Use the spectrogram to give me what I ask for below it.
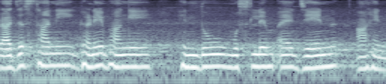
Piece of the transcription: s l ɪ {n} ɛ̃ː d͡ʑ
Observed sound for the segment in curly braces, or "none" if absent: m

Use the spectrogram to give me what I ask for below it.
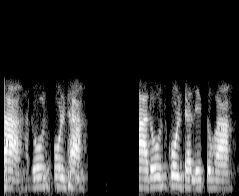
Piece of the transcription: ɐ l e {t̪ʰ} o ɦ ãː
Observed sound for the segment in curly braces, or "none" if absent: t̪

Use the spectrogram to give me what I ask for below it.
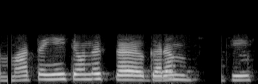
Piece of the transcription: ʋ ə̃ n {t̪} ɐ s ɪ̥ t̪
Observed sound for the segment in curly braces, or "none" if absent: d̪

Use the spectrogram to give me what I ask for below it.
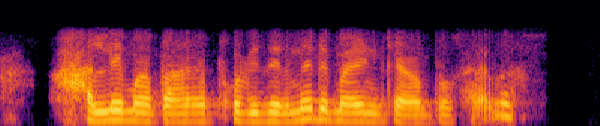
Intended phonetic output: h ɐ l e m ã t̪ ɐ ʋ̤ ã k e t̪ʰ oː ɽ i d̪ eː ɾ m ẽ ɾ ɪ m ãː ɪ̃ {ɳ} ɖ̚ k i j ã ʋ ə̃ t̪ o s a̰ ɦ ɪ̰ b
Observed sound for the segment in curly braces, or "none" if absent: ɳ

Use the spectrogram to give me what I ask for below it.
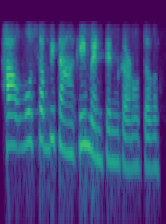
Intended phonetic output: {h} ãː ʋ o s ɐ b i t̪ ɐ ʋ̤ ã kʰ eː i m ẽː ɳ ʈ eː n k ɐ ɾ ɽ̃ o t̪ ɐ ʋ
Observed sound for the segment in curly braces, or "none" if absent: h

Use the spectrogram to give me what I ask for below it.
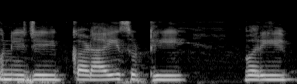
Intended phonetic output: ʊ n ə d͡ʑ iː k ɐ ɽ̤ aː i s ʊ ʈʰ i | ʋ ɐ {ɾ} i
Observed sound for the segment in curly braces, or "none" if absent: ɾ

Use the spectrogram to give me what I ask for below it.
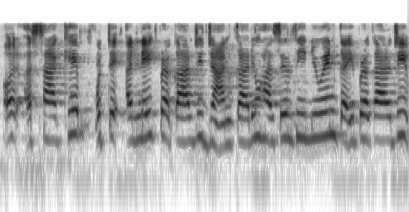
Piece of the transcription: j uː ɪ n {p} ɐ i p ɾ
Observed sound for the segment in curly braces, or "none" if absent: k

